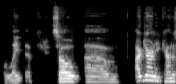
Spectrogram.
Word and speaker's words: Olathe: Everybody pronounces it the way that you do, but the correct pronunciation is Olathe.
